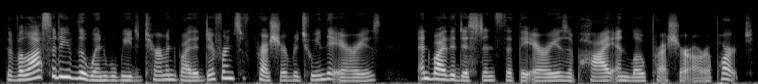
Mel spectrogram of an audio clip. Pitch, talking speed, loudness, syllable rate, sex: 205 Hz, 235 wpm, -19 LUFS, 7.0 syllables/s, female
